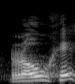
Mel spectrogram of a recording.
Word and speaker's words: Rouge: Es rojo en francés. Rouge se escribe Rush. Como Molling Rouge.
